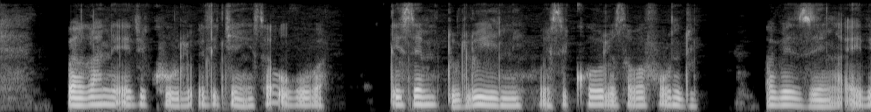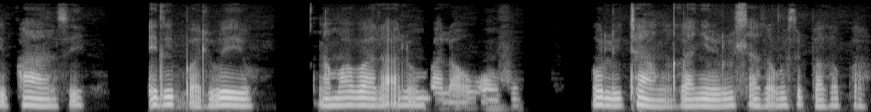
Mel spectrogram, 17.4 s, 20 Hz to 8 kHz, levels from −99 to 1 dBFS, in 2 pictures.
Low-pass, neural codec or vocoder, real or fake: 7.2 kHz; none; real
